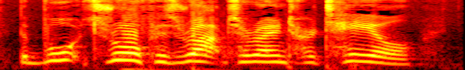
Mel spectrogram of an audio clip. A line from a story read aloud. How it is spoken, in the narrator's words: Jess shouted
